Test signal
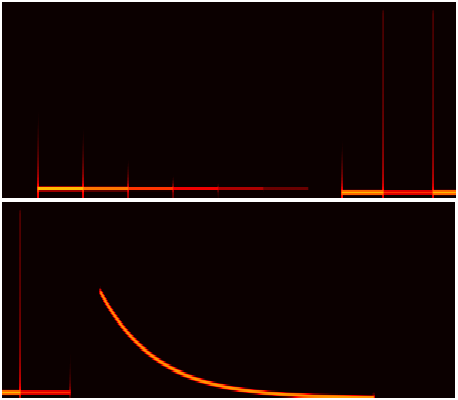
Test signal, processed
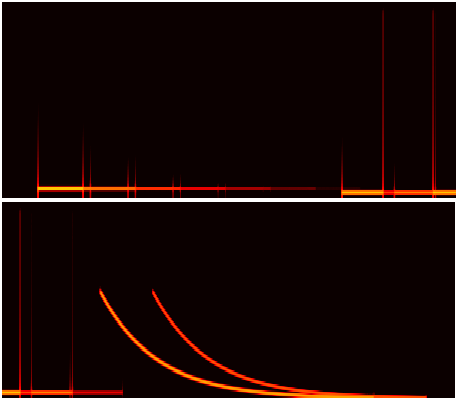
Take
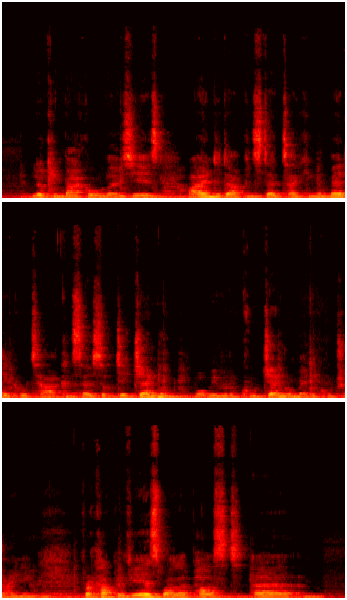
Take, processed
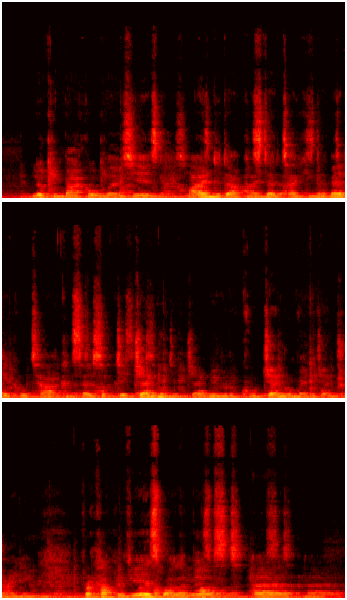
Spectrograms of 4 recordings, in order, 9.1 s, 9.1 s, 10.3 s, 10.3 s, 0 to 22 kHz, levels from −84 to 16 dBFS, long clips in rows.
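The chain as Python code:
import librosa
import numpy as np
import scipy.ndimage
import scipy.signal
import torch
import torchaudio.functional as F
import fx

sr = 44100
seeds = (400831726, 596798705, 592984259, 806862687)

y = x + 10.0 ** (-12.0 / 20.0) * np.pad(x, (int(524 * sr / 1000.0), 0))[:len(x)]
y = y * librosa.db_to_amplitude(1.5)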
